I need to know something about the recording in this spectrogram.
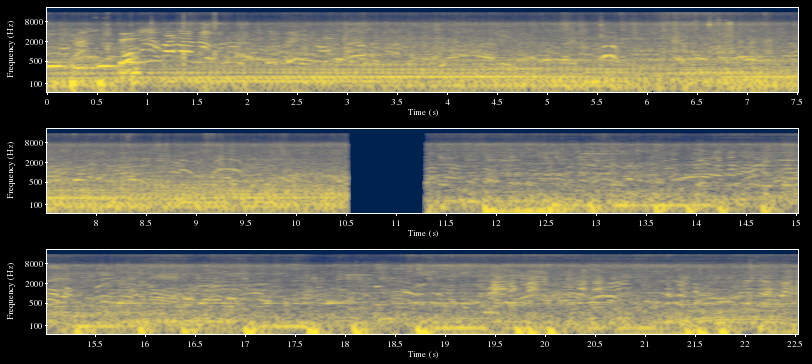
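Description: A crowd chatters and shouts outdoors.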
